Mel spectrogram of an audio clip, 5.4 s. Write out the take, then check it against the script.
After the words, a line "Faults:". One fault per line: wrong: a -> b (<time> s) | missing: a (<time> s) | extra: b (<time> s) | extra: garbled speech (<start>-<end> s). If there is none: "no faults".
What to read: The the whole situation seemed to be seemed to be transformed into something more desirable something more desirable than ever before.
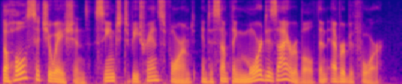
The whole situation seemed to be transformed into something more desirable than ever before.
Faults:
missing: the (0.1 s)
missing: seemed to be (1.9 s)
missing: something more desirable (4.2 s)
